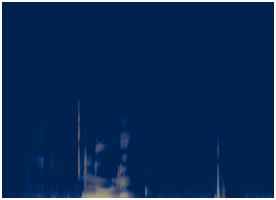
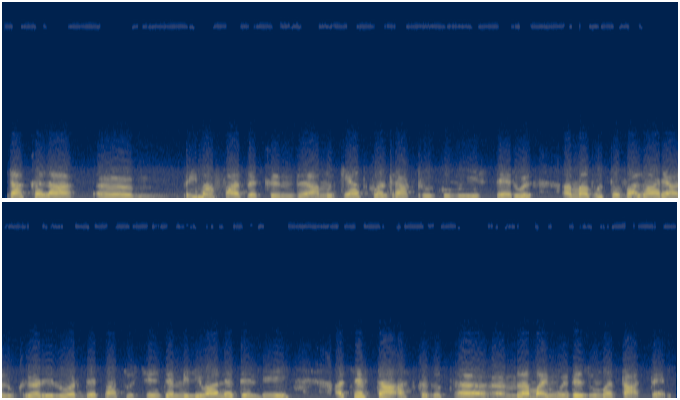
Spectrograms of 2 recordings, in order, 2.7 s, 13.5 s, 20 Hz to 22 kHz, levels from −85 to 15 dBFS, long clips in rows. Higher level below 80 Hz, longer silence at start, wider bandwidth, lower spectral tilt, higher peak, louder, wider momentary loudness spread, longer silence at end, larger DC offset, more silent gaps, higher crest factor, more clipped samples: first, -60 dBFS vs -76 dBFS; first, 0.8 s vs 0.1 s; first, 9.6 kHz vs 5.4 kHz; first, -8.5 dB/octave vs -6.5 dB/octave; second, -10 dBFS vs 0 dBFS; second, -27 LUFS vs -18 LUFS; first, 19 LU vs 10 LU; first, 1.45 s vs 0.05 s; neither; neither; about the same, 22 dB vs 18 dB; neither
